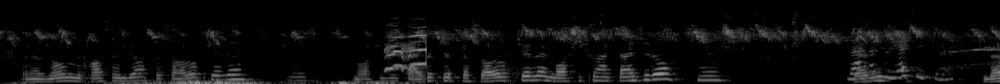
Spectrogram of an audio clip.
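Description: Small birds chirping steadily over people talking outdoors, with a short, loud rising call about four seconds in.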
